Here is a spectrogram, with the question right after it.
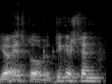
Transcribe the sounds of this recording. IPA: ɡʲɛˈrɐɪ ˈstoːʋʲɪ ˈtʲɪk ɐʃ tʲɛn

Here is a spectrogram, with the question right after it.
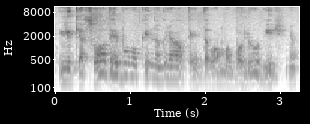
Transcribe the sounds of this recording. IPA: ˈlʲɪkʲɛ ˈsoːdɐɪ ˈbʊʋoː ˈkɐɪ nʊˈɡrʲɛʊtɐ ˈɛɪdɐʋoːm oːboːˈlʲʊ ˈʋʲiːʃʲnʲʊ

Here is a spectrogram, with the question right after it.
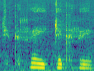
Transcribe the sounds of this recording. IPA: tʲɪkˈrɐɪ tʲɪkˈrɐɪ

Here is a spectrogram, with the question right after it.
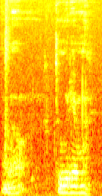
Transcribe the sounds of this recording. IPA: ˈnʊ ˈtuːrʲɪm

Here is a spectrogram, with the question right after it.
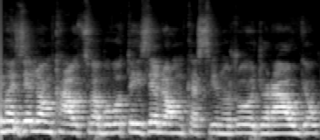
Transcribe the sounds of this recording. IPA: ˈʋɐ zʲɛlʲoːŋˈkɐʊt͡s ʋɐ bʊˈʋoː tɐɪ zʲɛˈlʲoːŋkɐs ˈʋʲiɛnʊ ˈʒoːd͡ʒʲʊ ˈrɐʊɡʲɛʊ

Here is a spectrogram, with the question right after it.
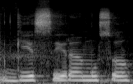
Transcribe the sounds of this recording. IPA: ˈɡʲiːs ˈiːrɐ ˈmuːsʊ

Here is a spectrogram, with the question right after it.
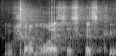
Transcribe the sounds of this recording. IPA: mʊʃɐˈmuɔsʲʊs pɐsˈkʊɪ

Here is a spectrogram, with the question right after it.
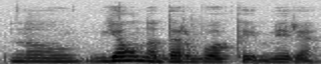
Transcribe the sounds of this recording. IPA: ˈnʊ ˈjɛʊnɐ dɐr ˈbʊʋɐ kɐɪ ˈmʲɪrʲɛ

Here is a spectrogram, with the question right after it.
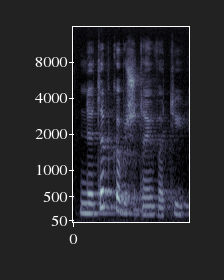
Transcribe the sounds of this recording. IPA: nʲɛ ˈtʲɛp kɐp ʒʲɪˈnɐɪ ʋɐ ˈtʲiː

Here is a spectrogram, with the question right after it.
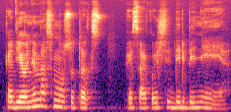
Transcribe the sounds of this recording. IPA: kɐt jɛʊˈnʲɪmɐs ˈmuːsʊ ˈtoːks kɐɪ ˈsɑːkoː ɪʃʲsʲɪdʲɪrʲbʲɪˈnʲeːjɛ

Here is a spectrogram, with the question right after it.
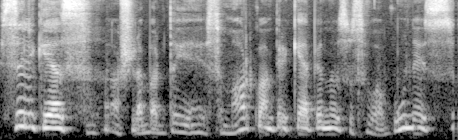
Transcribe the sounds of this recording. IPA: ˈsʲɪlʲkʲeːs ˈɐʃ dɐˈbɐr ˈtɐɪ sʊ ˈmoːrkoːm pʲrʲɪˈkʲæːpʲɪnʊ sʊ sʋoːˈɡuːnɐɪs

